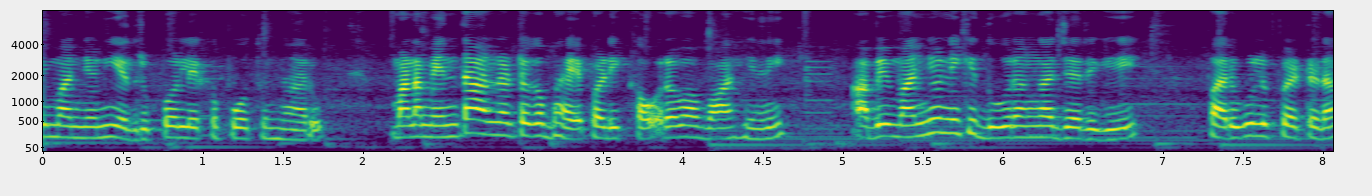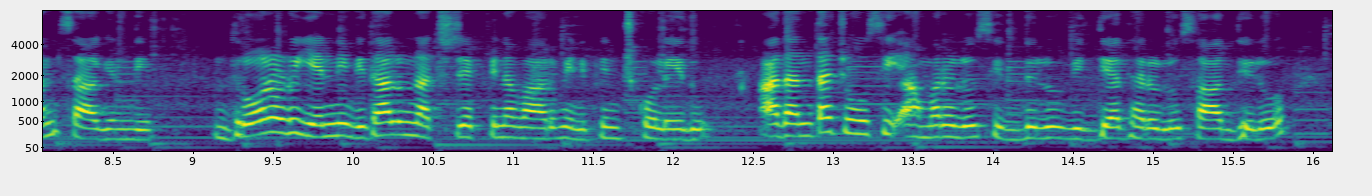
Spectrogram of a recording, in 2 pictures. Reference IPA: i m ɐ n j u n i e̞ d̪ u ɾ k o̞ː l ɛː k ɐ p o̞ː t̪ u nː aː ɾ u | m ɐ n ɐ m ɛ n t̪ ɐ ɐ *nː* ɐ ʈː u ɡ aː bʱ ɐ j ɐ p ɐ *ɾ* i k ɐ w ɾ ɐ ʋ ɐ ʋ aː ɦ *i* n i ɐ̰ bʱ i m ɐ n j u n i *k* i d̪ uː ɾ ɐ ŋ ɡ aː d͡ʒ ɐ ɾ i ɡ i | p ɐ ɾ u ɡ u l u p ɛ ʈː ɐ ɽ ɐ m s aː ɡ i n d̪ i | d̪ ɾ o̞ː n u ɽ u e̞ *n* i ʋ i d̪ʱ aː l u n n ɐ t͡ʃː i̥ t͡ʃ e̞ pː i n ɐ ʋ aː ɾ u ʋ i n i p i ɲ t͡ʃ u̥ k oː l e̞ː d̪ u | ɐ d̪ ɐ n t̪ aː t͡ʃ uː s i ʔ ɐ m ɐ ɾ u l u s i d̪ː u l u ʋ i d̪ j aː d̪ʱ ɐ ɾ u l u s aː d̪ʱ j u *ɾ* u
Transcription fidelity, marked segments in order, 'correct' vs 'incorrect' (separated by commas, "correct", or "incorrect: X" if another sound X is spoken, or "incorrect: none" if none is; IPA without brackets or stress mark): correct, incorrect: ɽ, correct, correct, incorrect: nː, incorrect: l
